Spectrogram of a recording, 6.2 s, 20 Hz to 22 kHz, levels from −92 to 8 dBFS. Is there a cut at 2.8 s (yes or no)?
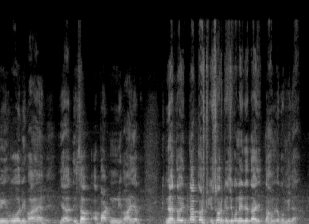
yes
